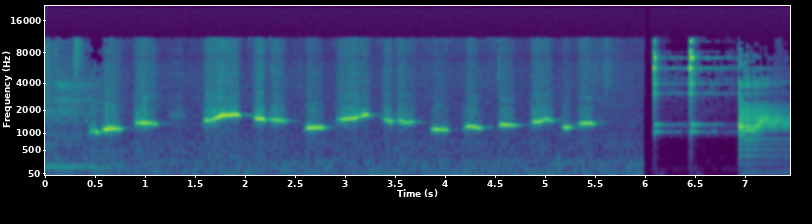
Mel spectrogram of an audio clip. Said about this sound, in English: it'd probably be the Andy Griffith theme song. Just the whistling.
